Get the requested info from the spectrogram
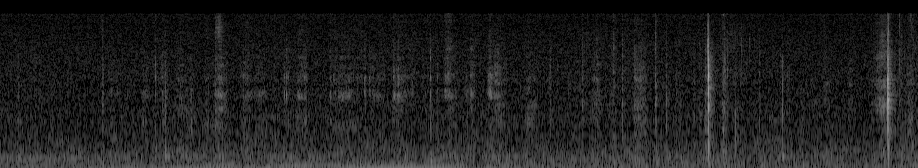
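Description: Small scissors cutting a paper image backed with Bristol card: faint snipping and paper rustle, with two sharper clicks near the end.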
